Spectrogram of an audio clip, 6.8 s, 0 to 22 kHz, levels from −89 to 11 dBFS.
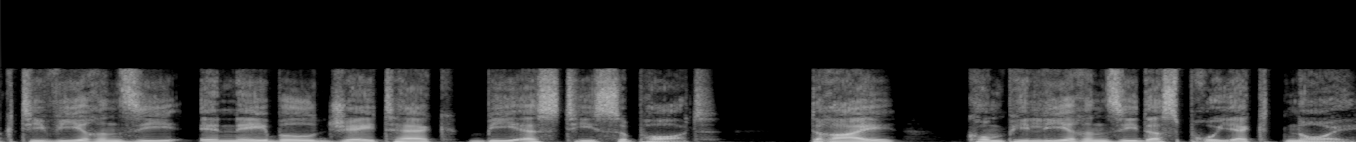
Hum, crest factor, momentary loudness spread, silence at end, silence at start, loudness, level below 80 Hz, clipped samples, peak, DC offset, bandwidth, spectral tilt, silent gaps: none; 18 dB; 7 LU; 0 s; 0.05 s; -20 LUFS; -42 dBFS; under 0.1%; -2 dBFS; under 0.1%; 12 kHz; -4.5 dB/octave; none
